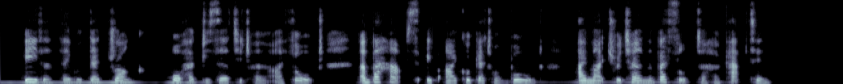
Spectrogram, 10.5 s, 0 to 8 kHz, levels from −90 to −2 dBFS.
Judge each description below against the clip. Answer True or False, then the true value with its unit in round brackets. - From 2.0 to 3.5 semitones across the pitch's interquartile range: True (2.4 semitones)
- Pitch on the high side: True (205 Hz)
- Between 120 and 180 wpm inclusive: True (155 wpm)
